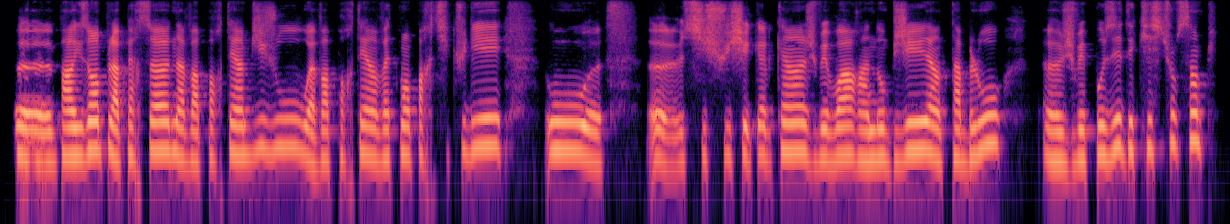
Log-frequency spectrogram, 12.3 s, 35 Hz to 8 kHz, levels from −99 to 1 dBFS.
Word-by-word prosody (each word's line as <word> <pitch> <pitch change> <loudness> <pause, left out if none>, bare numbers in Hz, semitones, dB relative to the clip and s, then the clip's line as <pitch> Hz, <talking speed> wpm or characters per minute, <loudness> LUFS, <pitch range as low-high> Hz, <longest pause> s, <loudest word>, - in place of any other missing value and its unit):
Heu, 170 -3 +4
par 180 +1 +5
exemple 205 +3 +4
la 175 - +7
personne, 205 +3 +1
elle 175 -2 +2
va 160 -1 +1
porter 175 +5 -5
un 185 0 +3
bijou 215 +3 -5
ou 180 - +2
elle 155 - +2
va 165 0 0
porter 175 +3 -7
un 180 -1 +2
vêtement 170 +2 -1
particulier 210 +5 -3 0.4
,ou 205 -1 +3
heu 155 -2 -1 0.5
heu, 155 -4 -1
si 165 +3 -6
je - - -5
suis 185 - -7
chez 180 +1 -1
quelqu'un, 200 +3 0
je 175 -4 -7
vais 175 +1 0
voir 185 +2 +3
un 165 0 +1
objet, 175 +5 +2
un 185 -3 +3
tableau, 180 +8 0 0.4
heu, 165 -2 +2
je 155 -1 -5
vais 170 - +1
poser 190 +5 0
des 210 +1 -2
questions 215 +3 -5
simples. 255 +3 -1
185 Hz, 190 wpm, -22 LUFS, 170-205 Hz, 0.5 s, la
